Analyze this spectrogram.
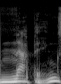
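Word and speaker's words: knapping: This was known as napping, spelled with a K, and it involved crushing stones in the prison yard.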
